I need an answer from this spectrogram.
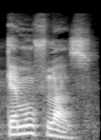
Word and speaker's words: camouflage: Dear friends, a word was used in between the dictation, that is camouflage. I pronounced it wrongly. Actually, it is CAMOUFLAGE. That is camouflage.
